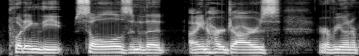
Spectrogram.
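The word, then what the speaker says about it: einherjar: the souls into the einhard jars wherever you want to pronounce that one and stuff uh giving them the J is a y sound einar jar there's no J there's no J sound there's it it's okay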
